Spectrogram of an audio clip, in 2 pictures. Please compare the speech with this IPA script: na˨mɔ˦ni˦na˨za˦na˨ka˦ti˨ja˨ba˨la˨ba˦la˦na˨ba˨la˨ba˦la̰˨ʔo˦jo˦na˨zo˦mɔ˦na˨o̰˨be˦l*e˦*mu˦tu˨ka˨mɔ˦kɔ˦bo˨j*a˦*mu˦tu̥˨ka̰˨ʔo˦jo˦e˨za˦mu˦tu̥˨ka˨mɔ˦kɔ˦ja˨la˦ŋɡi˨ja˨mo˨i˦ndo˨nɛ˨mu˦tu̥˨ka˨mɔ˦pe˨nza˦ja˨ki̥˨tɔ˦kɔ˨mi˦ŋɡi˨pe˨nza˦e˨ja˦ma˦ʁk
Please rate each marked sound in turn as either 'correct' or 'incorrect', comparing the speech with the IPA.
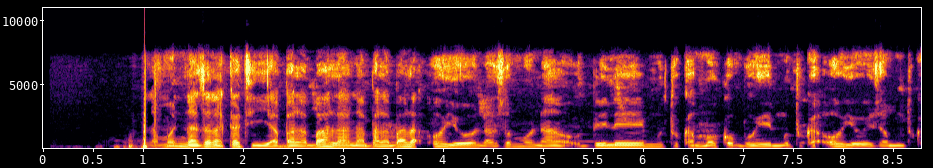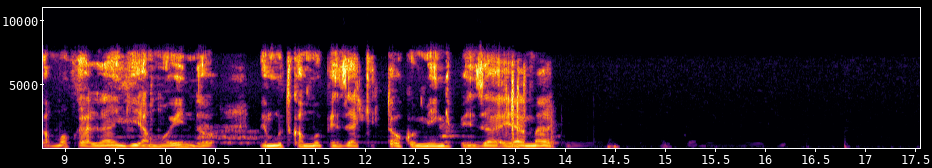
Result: correct, incorrect: e˦

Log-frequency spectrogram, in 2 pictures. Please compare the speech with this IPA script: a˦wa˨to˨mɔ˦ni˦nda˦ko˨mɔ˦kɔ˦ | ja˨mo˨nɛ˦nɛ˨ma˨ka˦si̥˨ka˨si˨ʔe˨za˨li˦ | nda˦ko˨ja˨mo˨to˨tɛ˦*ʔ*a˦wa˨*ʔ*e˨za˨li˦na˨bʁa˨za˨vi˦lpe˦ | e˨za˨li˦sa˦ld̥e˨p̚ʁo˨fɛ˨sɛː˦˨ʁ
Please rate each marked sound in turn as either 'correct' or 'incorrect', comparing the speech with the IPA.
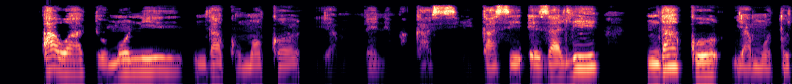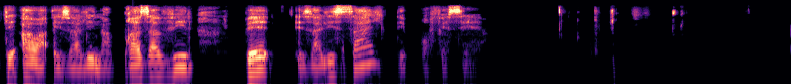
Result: correct, correct

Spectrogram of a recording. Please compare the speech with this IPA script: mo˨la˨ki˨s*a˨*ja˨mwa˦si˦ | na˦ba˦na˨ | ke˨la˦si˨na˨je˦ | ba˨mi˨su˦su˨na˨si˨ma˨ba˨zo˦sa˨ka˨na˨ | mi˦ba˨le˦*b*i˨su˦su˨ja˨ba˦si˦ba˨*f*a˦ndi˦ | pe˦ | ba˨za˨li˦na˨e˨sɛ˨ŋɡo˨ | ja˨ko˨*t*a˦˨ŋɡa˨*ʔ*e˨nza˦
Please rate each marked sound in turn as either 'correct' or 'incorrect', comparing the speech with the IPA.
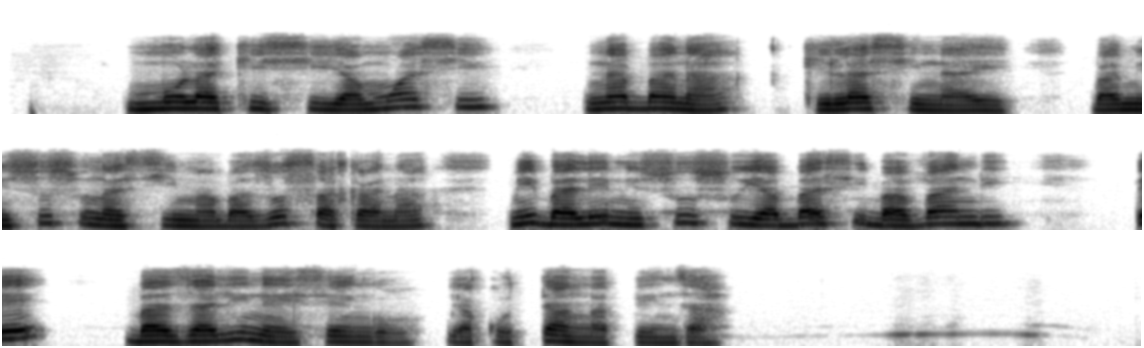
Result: incorrect: i˨, incorrect: m, incorrect: v, correct, incorrect: p

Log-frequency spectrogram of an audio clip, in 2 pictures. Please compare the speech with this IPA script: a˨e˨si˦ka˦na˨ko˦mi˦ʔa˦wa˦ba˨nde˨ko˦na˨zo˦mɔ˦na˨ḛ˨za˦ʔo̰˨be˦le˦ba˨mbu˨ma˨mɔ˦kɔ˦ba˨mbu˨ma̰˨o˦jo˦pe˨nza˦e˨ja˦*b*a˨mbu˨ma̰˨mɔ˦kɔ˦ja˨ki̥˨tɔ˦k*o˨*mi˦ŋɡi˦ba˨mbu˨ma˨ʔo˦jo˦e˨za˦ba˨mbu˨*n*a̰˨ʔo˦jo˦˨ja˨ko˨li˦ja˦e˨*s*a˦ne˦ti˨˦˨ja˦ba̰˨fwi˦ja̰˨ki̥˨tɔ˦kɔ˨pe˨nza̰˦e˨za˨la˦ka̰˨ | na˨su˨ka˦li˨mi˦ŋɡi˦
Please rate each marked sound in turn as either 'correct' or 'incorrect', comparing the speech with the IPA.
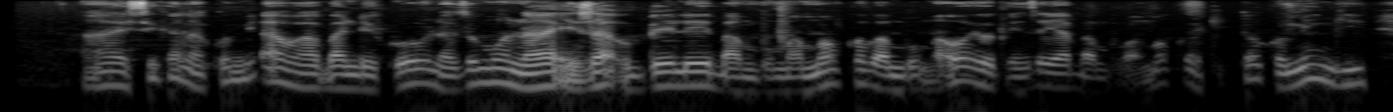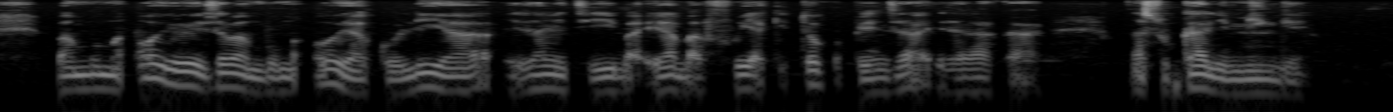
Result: correct, incorrect: ɔ˨, incorrect: m, incorrect: z

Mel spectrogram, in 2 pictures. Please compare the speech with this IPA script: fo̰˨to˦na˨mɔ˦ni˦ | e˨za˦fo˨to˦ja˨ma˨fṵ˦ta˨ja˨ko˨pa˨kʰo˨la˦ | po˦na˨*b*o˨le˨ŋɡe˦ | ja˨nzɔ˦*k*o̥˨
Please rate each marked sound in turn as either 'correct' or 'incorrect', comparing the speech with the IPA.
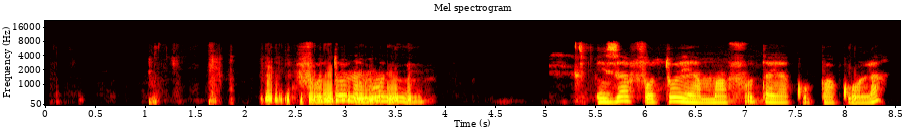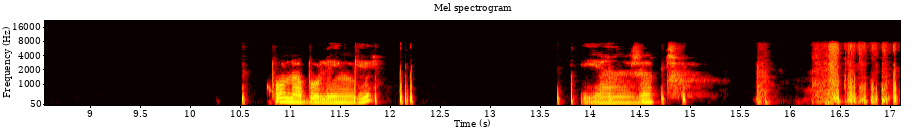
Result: correct, incorrect: t

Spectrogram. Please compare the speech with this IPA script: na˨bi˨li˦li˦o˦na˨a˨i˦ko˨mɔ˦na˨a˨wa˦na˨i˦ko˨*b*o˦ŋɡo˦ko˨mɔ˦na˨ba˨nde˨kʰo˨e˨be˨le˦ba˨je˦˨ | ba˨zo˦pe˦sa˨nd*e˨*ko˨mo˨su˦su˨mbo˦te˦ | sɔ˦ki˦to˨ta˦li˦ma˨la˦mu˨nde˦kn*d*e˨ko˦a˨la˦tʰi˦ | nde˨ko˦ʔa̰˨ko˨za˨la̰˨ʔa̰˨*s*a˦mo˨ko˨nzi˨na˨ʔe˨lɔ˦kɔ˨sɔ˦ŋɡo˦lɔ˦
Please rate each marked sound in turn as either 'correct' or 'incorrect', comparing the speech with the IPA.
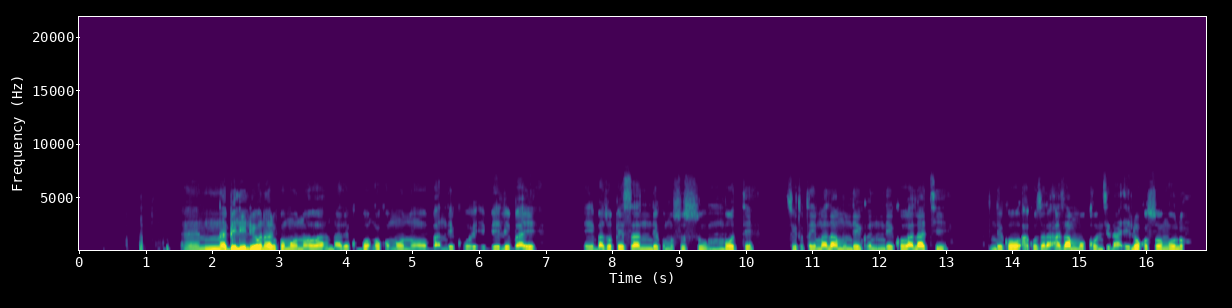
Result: correct, correct, correct, incorrect: z

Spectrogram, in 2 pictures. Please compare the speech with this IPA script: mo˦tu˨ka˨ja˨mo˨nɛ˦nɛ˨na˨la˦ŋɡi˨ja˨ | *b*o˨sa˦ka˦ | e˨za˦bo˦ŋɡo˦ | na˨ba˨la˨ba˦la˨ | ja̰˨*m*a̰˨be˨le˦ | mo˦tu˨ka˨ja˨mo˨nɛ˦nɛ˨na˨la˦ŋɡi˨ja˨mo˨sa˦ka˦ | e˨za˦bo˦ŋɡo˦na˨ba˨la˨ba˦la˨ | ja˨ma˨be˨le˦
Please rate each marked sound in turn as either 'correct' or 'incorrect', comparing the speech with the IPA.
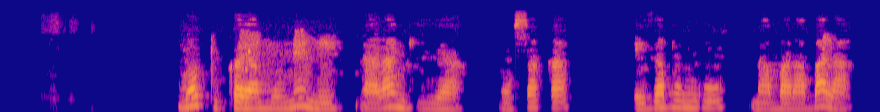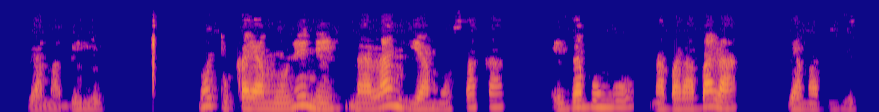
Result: incorrect: m, correct

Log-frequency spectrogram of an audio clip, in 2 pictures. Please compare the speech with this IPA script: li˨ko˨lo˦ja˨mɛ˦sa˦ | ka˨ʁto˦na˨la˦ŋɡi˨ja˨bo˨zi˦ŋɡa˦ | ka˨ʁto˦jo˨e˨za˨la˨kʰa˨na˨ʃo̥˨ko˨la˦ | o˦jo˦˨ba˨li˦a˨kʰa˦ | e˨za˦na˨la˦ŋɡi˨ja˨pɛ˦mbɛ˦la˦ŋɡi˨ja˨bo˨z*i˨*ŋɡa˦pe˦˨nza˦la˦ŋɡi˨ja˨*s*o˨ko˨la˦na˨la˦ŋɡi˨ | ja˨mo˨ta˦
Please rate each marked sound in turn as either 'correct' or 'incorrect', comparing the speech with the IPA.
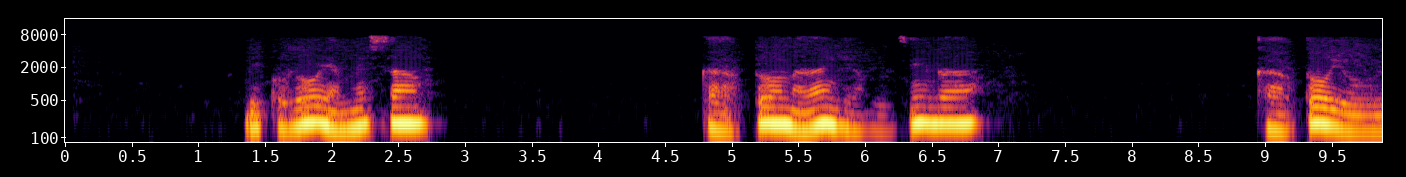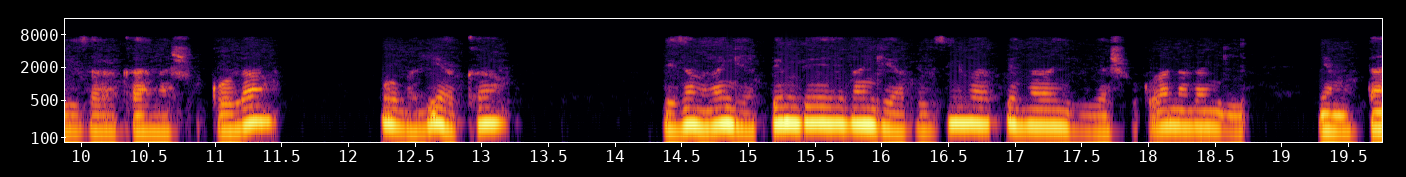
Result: incorrect: i˦, incorrect: ʃ

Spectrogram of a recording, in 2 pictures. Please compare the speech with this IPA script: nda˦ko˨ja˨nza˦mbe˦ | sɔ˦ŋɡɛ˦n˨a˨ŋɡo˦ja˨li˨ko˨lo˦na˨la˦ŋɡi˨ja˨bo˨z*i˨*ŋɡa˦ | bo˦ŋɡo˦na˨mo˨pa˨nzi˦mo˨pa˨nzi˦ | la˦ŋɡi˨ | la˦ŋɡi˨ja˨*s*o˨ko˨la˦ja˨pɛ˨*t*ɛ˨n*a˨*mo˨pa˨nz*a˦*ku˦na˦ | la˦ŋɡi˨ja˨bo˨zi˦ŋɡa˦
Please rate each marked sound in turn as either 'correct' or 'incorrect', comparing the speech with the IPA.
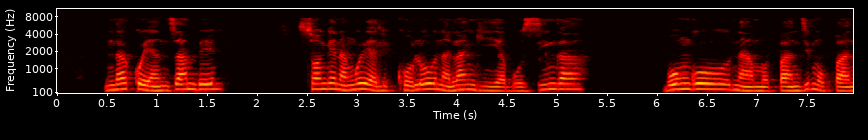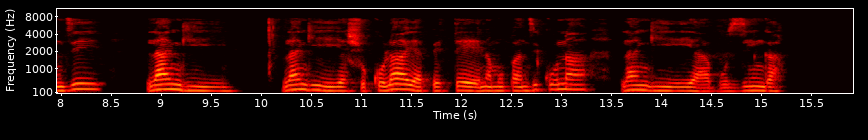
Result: incorrect: i˦, incorrect: ʃ, correct, correct, incorrect: i˦

